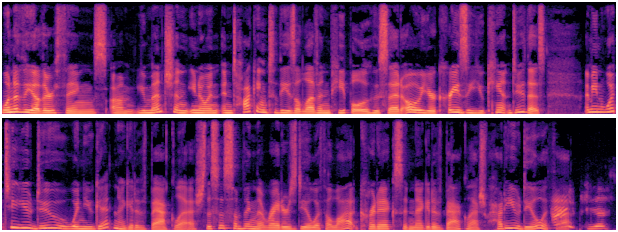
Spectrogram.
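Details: Adult woman speaking; Normal speech.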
